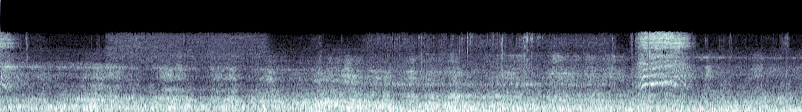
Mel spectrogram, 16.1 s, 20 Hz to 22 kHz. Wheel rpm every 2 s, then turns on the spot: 10, 0, 0, 0, 20, 20, 50, 0.
8-12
